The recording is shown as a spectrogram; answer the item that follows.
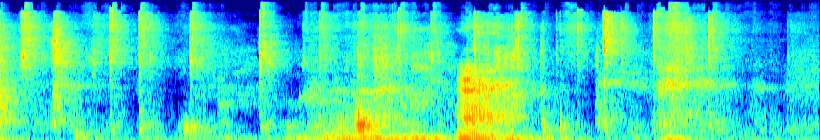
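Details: Red Toy Poodle indoors, playing with its owner and making playful noises: short whimpers and grumbles, then a brief tonal whine in the middle, with soft thumps, rustling handling sounds and some human voice in the background.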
